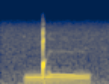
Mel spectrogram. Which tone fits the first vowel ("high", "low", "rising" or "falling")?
falling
